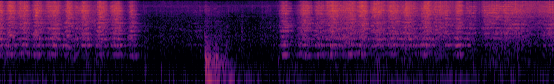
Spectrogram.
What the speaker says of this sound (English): Stirring constantly is critically important. You don't want to burn anything.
